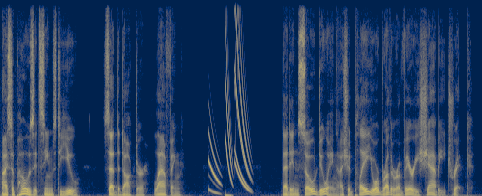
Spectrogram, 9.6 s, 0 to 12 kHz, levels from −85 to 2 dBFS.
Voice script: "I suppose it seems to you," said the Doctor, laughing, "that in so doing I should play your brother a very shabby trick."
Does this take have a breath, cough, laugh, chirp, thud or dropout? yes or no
yes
